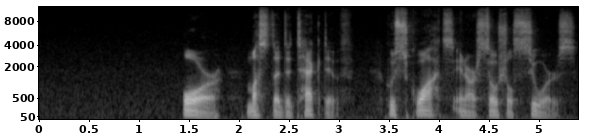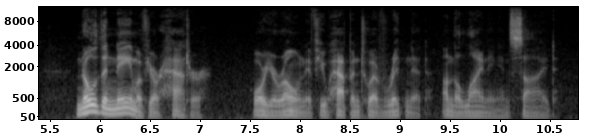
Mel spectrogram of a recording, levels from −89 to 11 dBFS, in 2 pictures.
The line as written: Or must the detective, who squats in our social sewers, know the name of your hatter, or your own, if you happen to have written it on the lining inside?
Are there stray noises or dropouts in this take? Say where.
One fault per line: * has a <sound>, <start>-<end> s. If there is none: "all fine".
all fine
